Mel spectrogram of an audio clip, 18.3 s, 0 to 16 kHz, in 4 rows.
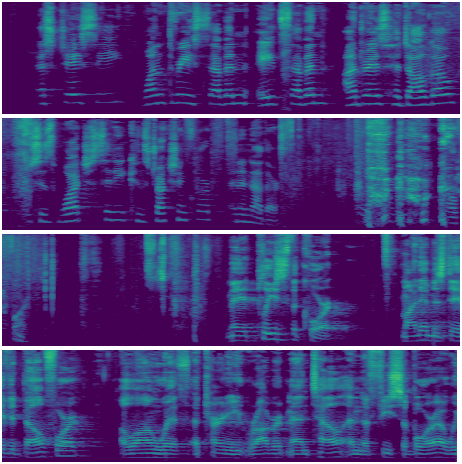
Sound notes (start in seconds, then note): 8.1 coughs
